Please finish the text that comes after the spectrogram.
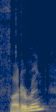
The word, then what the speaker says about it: Futterman: Today on the show, we have Futterman. Did I pronounce that correct?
